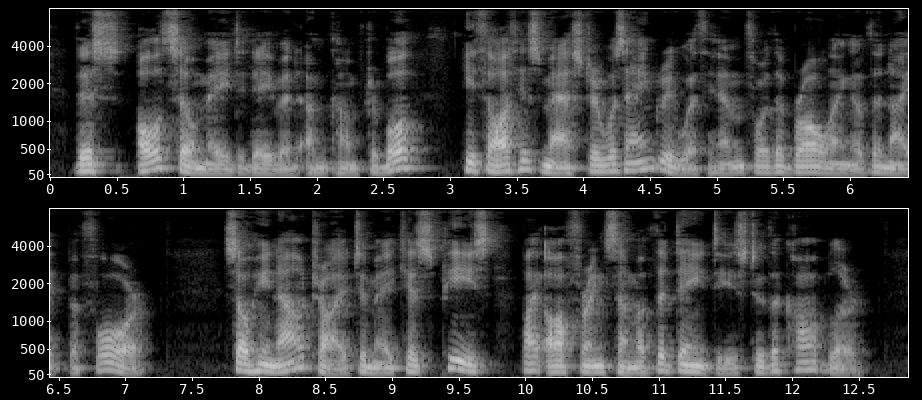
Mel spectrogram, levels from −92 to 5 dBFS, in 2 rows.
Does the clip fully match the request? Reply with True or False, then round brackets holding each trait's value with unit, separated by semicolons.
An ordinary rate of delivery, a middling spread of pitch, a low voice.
False (170 wpm; 5.9 semitones; 105 Hz)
